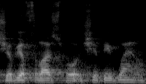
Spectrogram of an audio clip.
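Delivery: normal talking voice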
